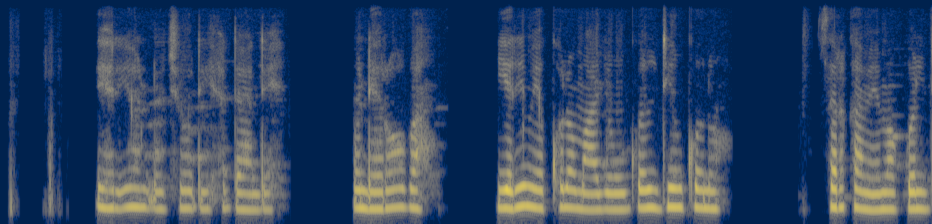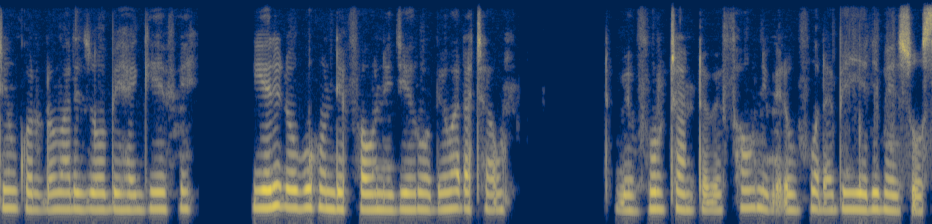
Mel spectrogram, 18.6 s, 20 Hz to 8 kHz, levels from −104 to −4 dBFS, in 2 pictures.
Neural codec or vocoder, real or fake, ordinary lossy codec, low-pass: none; real; Opus, 64 kbps; 7.2 kHz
